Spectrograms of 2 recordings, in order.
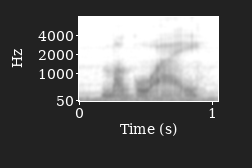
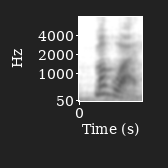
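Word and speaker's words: Mogwai: I mean, pronunciation is a long O, not a short U. Mugwai. Mugwai, yeah, Mugwai.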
